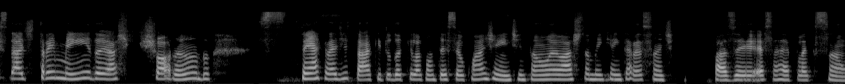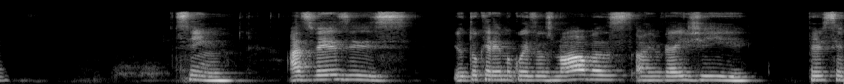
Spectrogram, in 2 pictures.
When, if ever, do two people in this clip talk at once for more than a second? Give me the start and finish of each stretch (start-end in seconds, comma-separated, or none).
none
